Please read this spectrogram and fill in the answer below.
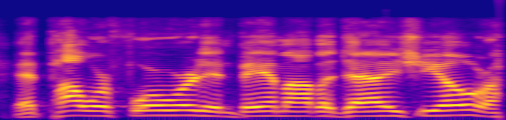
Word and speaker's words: Adebayo: PJ Tucker at power forward, and Bam Adebayo, or how do you say his last name? Bam. Adebayo.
